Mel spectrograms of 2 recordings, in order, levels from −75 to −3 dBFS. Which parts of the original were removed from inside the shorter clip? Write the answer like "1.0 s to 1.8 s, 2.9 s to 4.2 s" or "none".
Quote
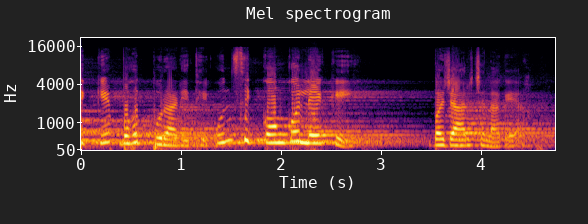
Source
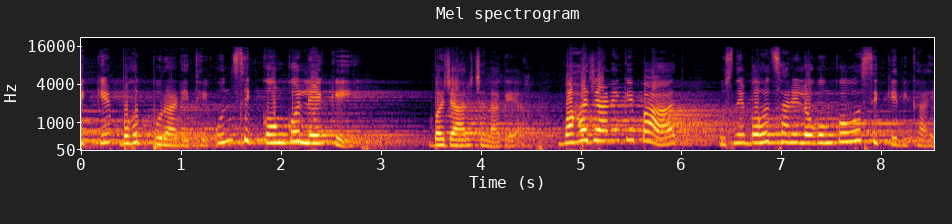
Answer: none

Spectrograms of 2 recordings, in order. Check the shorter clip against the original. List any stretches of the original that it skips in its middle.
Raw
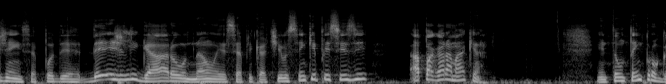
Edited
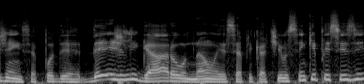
none

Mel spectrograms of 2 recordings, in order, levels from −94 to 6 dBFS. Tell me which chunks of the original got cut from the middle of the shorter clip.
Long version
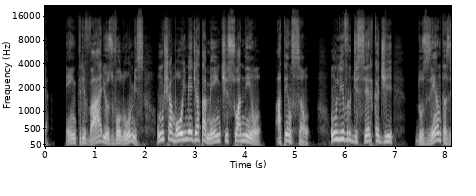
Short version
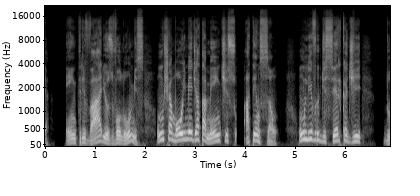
3.7 s to 4.4 s

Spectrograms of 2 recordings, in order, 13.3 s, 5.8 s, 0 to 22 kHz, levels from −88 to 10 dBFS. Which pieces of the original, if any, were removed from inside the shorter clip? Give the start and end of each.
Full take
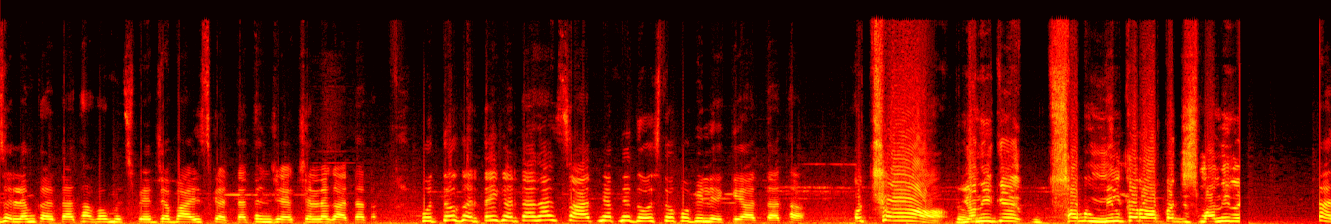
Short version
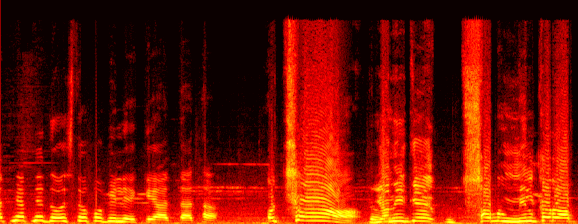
none

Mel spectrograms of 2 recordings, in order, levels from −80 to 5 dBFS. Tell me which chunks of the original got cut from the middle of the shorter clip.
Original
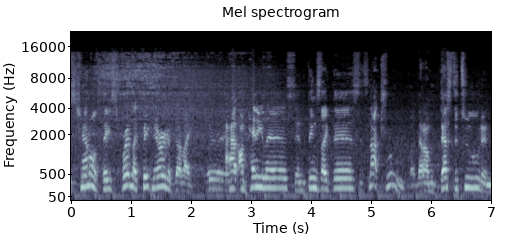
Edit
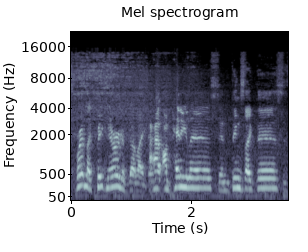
2.0 s to 2.5 s

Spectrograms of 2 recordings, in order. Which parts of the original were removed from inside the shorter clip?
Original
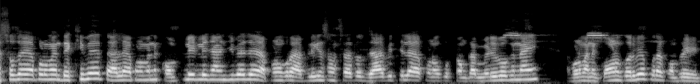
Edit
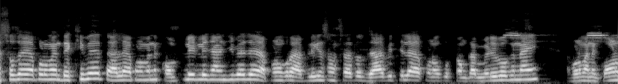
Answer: none

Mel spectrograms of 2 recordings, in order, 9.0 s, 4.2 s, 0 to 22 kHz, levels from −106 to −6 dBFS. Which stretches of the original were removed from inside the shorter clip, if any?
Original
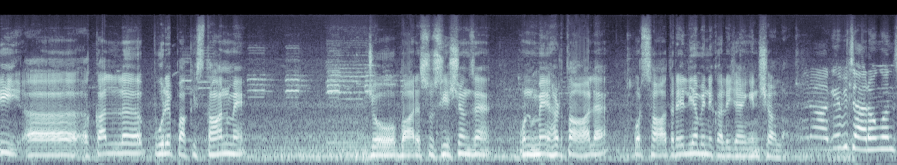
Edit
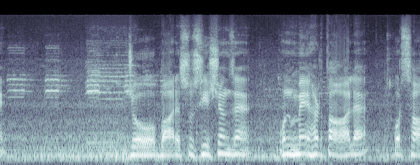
none

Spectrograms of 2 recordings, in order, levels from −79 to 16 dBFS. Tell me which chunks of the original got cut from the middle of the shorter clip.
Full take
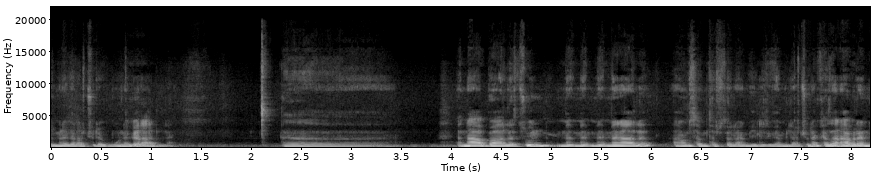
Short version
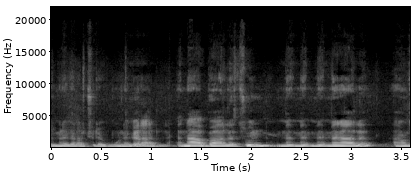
1.2 s to 4.0 s

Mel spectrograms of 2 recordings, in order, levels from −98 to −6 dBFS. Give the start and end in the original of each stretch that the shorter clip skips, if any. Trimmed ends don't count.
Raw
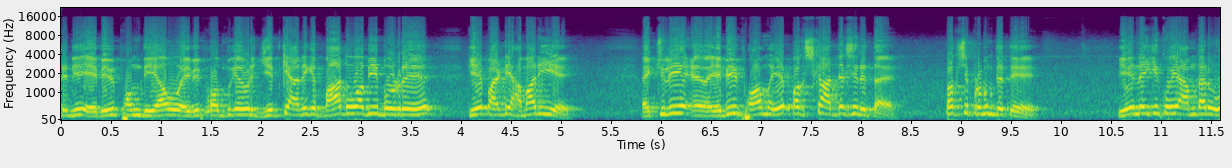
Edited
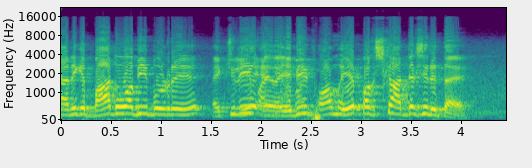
3.8 s to 5.8 s

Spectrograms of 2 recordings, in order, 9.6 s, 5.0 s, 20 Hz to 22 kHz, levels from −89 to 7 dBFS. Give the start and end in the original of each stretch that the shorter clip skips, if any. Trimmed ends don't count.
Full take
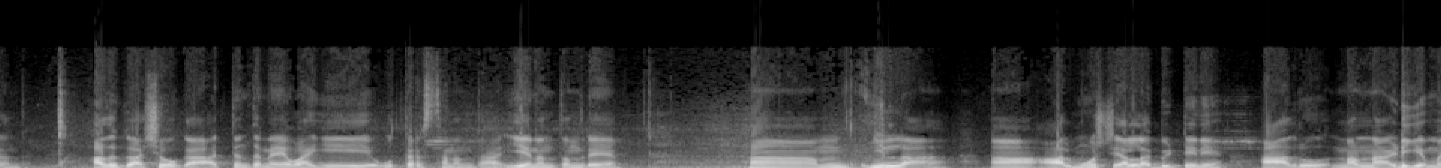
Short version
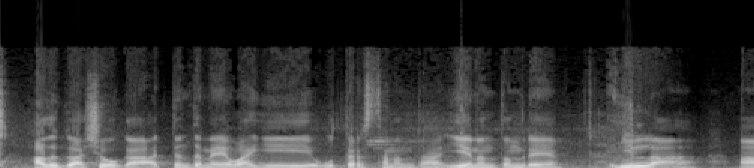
4.4 s to 5.7 s

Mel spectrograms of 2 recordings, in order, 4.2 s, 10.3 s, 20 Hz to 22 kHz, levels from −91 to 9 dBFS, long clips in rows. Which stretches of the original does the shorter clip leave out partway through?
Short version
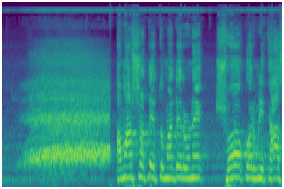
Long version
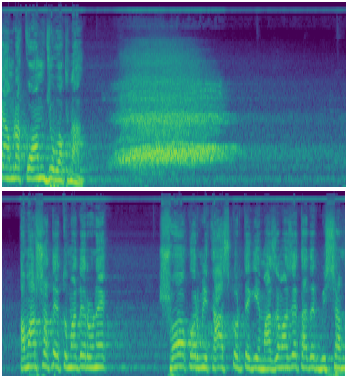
3.0 s to 5.4 s, 6.9 s to 7.5 s

